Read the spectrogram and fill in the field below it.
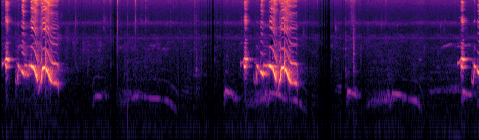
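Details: Black-naped oriole singing vigorously, readied for song contests: loud fluty phrases of looping, wavering whistles repeat about every four to five seconds, with faint low whistled notes in the pauses.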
